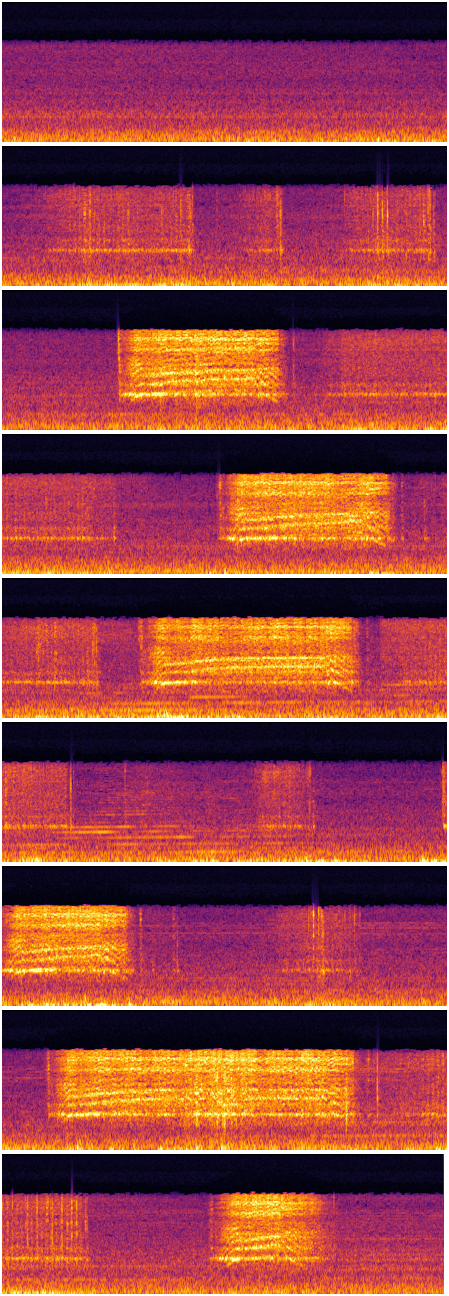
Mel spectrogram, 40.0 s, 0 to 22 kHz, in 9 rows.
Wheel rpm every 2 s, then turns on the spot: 0, 0, 10, 10, 10, 90, 30, 20, 80, 50, 90, 20, 10, 60, 10, 20, 150, 50, 20, 30.
4-10 12-14 16-18 20-30 34-36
